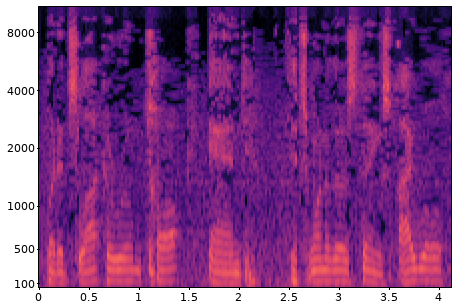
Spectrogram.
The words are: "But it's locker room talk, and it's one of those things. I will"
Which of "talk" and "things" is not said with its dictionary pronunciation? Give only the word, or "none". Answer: none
